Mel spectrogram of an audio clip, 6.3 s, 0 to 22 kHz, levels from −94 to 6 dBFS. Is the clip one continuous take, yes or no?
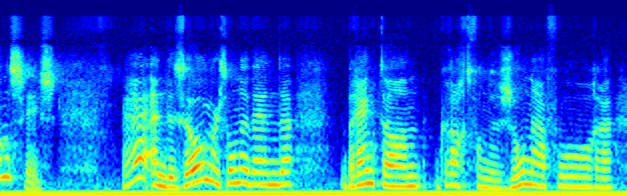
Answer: no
